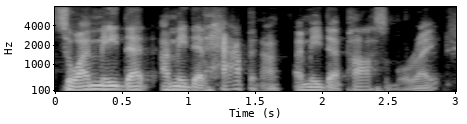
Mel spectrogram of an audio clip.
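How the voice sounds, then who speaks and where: Lively intonation in a dry, close sound with no echo against a quiet background. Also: man. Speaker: executive coach. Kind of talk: interview.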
